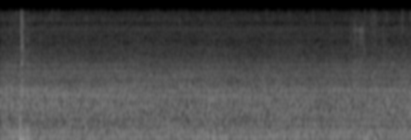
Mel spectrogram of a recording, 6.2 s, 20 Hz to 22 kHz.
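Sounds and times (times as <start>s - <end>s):
road and engine noise inside a moving rusty car: 0.0s - 6.1s.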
